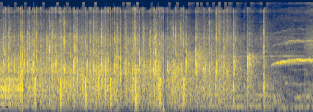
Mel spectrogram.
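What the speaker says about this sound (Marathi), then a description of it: "त्यासाठी सर्वांनी टाळ्या वाजवा." Dense crowd clapping at a political rally of several thousand people in Soygaon, loud, steady applause that thins out near the end, where a brief whistle-like tone appears.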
